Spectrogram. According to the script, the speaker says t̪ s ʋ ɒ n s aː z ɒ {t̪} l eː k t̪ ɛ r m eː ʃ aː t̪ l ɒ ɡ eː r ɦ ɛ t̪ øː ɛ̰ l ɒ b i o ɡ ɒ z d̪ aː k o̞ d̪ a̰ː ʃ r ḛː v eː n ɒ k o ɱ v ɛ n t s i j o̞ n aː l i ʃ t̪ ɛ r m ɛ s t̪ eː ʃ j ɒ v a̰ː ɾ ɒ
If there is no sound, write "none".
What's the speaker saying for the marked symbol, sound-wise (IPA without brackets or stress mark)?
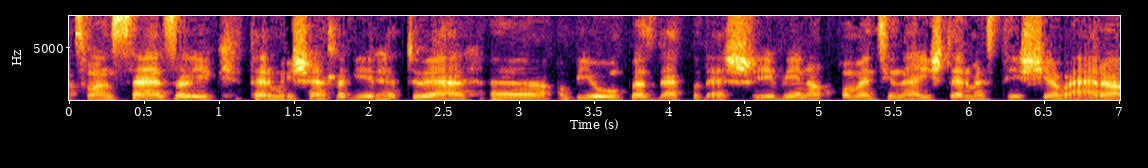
none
